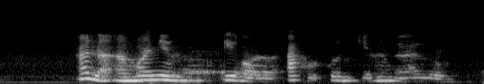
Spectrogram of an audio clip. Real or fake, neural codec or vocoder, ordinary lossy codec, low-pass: fake; autoencoder, 48 kHz, 32 numbers a frame, DAC-VAE, trained on Japanese speech; none; 19.8 kHz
